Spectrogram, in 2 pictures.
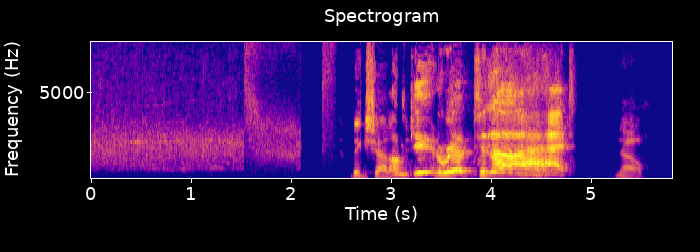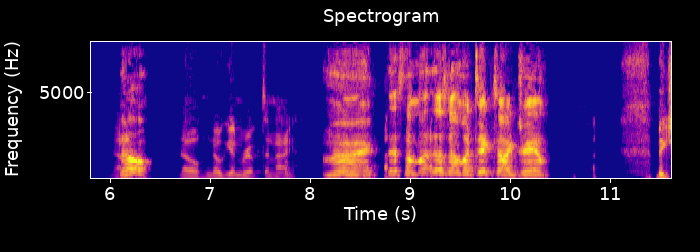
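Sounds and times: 
applause: 0.0 - 2.2
speech: 2.6 - 10.5, 11.1 - 11.6.

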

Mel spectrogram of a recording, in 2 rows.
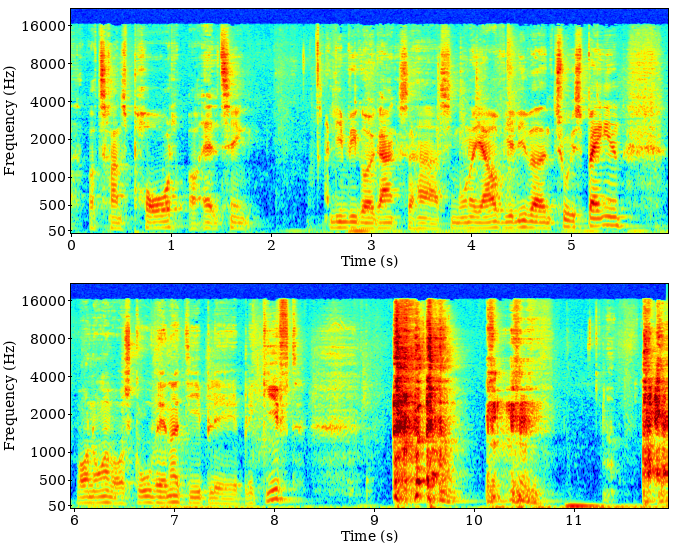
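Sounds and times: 
speech: 0.4 - 1.9, 2.6 - 8.4, 9.2 - 10.8
person with a slight cold coughing and clearing throat: 9.2 - 10.8, 11.7 - 11.9.

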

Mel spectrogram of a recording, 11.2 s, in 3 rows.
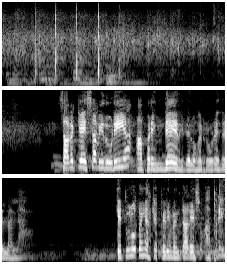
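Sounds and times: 
audience applause: 0.0 - 4.6
speech: 4.6 - 8.0, 9.3 - 11.1.

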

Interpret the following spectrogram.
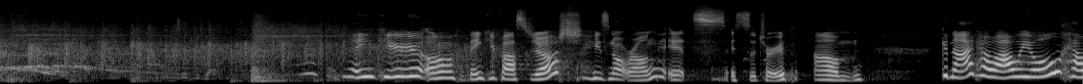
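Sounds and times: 
church congregation applauding while standing to welcome a speaker: 0.0 - 5.6
speech: 3.6 - 8.8, 9.4 - 10.8.

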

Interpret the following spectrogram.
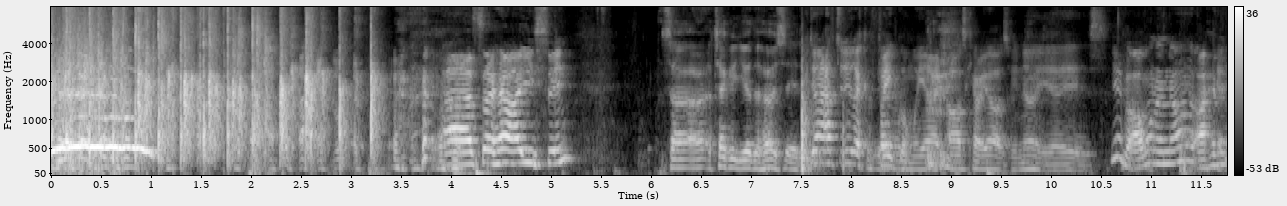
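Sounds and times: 
small audience round of applause: 0.0 - 3.5
speech: 4.2 - 5.3, 6.1 - 11.7.

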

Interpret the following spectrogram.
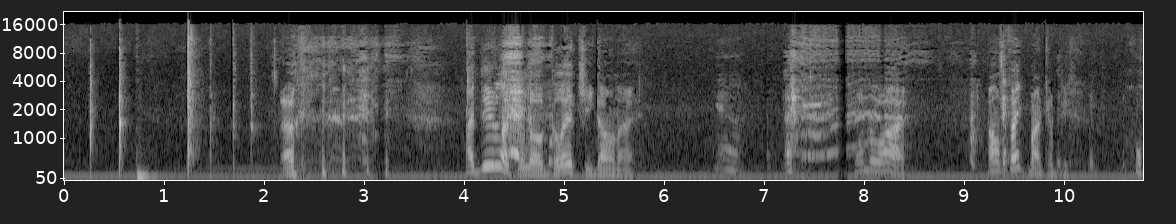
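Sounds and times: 
hand claps: 0.2 - 2.2
dull low thump: 0.6 - 1.5
speech: 2.2 - 3.3, 4.0 - 5.8, 6.5 - 8.5, 9.2 - 10.7
laughter: 2.2 - 5.2, 7.1 - 10.7.

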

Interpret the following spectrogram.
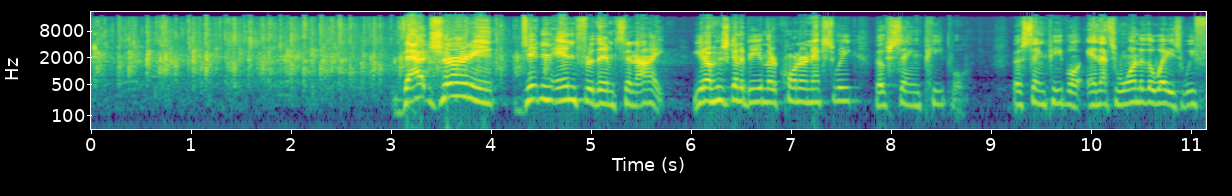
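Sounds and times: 
audience clapping: 0.0 - 4.9
speech: 3.0 - 11.1.

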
